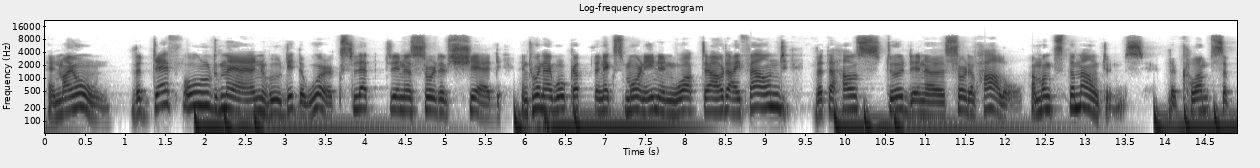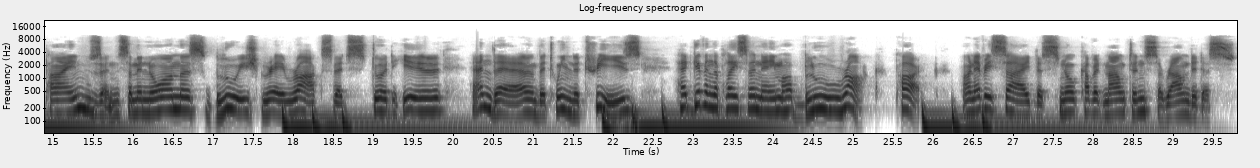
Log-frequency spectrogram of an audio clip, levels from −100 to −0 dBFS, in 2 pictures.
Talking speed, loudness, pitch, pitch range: 155 wpm, -19 LUFS, 165 Hz, 150-185 Hz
